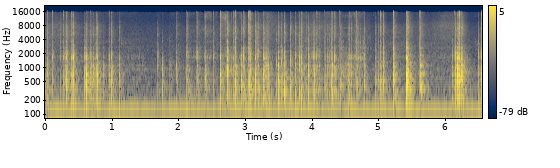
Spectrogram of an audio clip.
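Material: Wood.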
